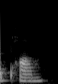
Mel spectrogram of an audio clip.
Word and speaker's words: palm: نخلو پام تری الش پرونانس نمیشه. نخل. کف دستم میشه پام. PALM. الش سایلنته. پام.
